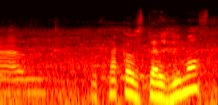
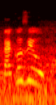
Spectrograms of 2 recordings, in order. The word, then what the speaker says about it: Tacos de Humo: Los Tacos del Humo? No. We're terrible. How do you pronounce the name of the restaurant again? Tacos de Humo.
